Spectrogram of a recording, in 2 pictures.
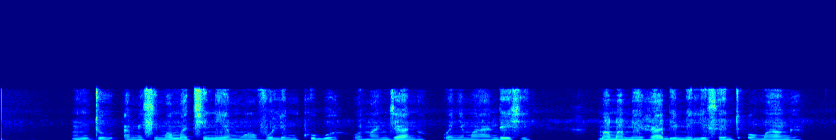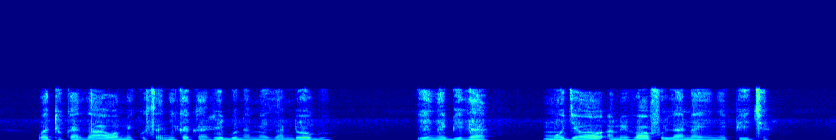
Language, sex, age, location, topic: Swahili, male, 25-35, Kisumu, government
